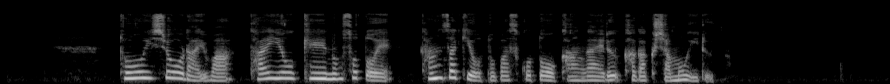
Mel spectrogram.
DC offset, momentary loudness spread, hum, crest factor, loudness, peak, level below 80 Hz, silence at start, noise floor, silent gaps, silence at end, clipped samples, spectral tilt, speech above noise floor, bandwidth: under 0.1%; 10 LU; none; 18 dB; -24 LUFS; -8 dBFS; -72 dBFS; 1.2 s; -71 dBFS; none; 1.75 s; under 0.1%; -5 dB/octave; 47 dB; 11.5 kHz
